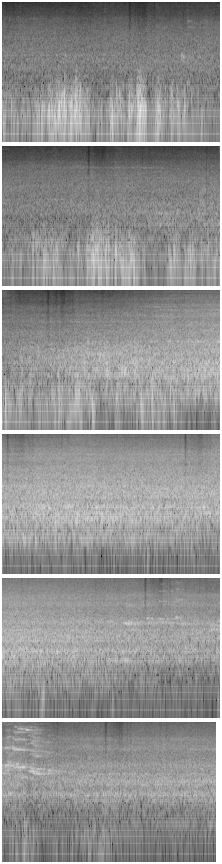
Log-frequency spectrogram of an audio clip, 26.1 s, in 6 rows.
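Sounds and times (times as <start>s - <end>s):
train wheels and engine rumble: 0.0s - 26.0s
high squeal falling in pitch: 18.5s - 23.8s.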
